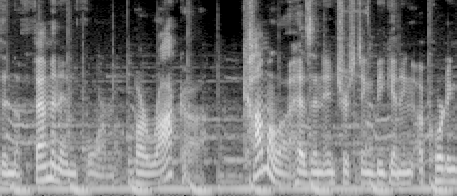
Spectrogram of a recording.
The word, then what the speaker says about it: Kamala: Kamala Harris likes to point out that her name is pronounced Kamala, not Kamala. More like communist than capitalist.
